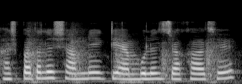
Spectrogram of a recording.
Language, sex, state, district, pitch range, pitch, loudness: Bengali, female, West Bengal, Alipurduar, 255-275 Hz, 260 Hz, -14 LUFS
